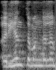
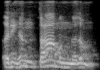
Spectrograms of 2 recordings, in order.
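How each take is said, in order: First: The first word ends without a final vowel. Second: The first word ends with a final 'a' vowel. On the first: The speaker calls it wrong. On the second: The speaker calls it right.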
